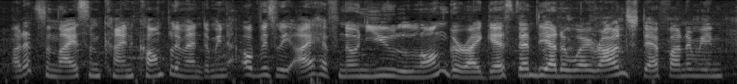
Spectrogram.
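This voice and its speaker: A woman from Austria, answering interview questions in a thoughtful, measured way at a table at a design fair. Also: a little high, steady tone, a bit bright. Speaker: interview guest, trend forecaster. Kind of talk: conversational interview.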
